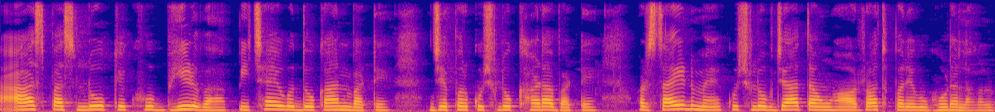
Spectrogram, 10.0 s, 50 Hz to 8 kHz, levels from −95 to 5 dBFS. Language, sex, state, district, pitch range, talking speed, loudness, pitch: Bhojpuri, female, Bihar, Muzaffarpur, 220-250 Hz, 180 wpm, -16 LUFS, 240 Hz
